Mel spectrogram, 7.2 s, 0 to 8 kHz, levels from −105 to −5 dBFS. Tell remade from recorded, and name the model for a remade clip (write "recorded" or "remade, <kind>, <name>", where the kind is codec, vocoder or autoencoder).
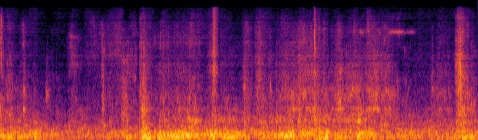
remade, codec, HILCodec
